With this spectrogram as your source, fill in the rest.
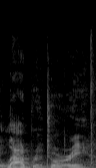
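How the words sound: It is said with an American pronunciation.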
